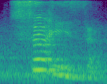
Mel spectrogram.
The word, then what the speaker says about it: cerise: If C is before the letter E, I or Y, then you will pronounce it S. Let's start. For example, cerise.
